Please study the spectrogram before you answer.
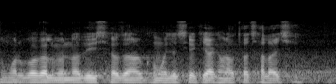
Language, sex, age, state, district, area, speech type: Maithili, male, 30-45, Bihar, Purnia, rural, spontaneous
